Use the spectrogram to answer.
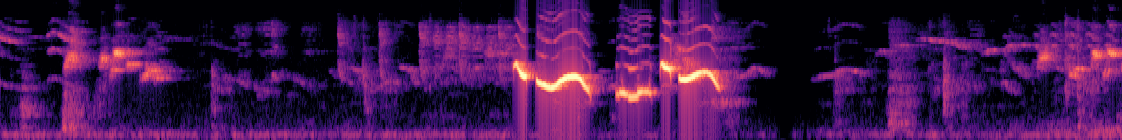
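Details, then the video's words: Khướu mun laughingthrush in morning voice-training song: a few faint chirps, then loud slurred whistled phrases dipping and rising in the middle, with quieter twittering notes returning near the end. "Khướu mun hót luyện giọng . Khướu hót sáng luyện giọng kích bổi"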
